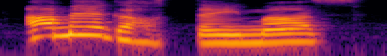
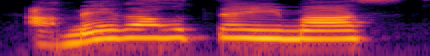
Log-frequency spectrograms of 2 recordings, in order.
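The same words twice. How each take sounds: First: Ame has the pitch pattern of the word rain. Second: Ame has the pitch pattern of the word candy. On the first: Rain is falling now. The speaker calls it right. "지금 비가 내리고 있어요 라는 뜻" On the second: Candy is falling from the sky. The speaker calls it wrong. "음정 차이를 어떻게 해야 되는지 헷갈려서"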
